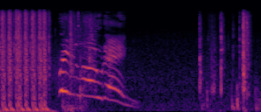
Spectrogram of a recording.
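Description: Automatic gunfire in the BGMI mobile battle royale game: a rapid burst of close shots, a brief voice-like sweep, a short lull, then another quick burst.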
